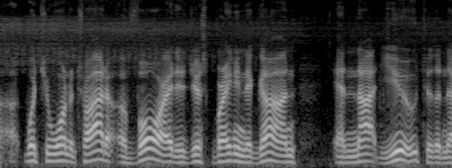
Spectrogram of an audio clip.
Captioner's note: none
